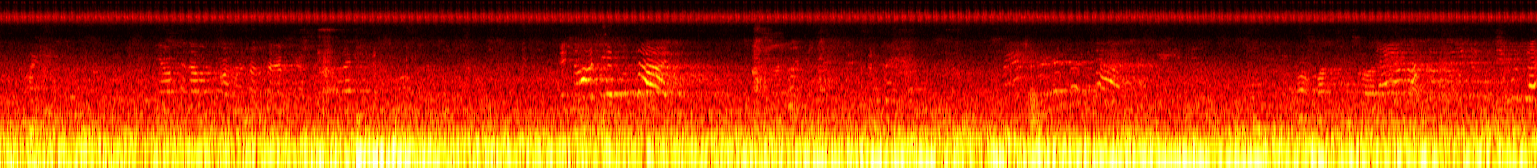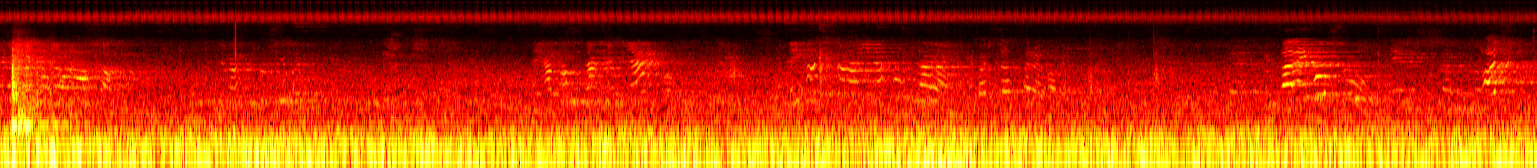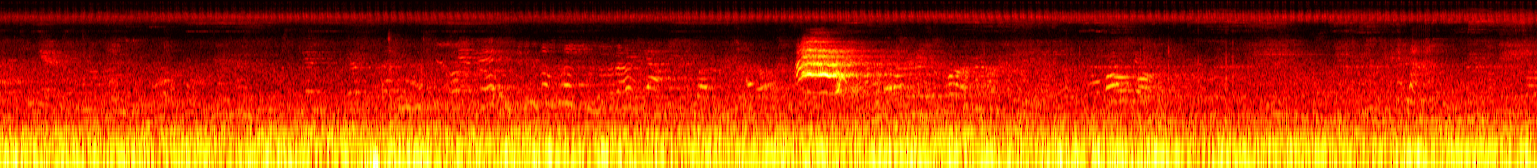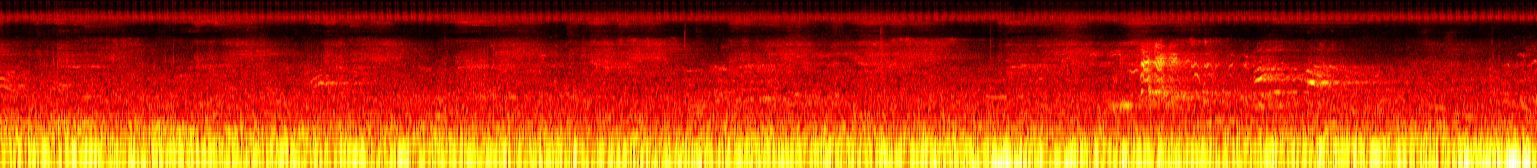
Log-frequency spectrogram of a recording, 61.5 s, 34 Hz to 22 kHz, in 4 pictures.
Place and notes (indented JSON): {
  "title": "Poznan, Sobieskiego housing complex - among the high apartment blocks",
  "date": "2019-08-11 21:27:00",
  "description": "(binaural recording) quiet summer evening ambience among the high apartment buildings (13 floors) of Sobieskiego housing complex. a group of cheerful teenagers approaching and passing right by the mics. then talking loudly on a nearby playground. ((roland r-07 + luhd PM-01 bins)",
  "latitude": "52.47",
  "longitude": "16.91",
  "altitude": "103",
  "timezone": "Europe/Warsaw"
}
